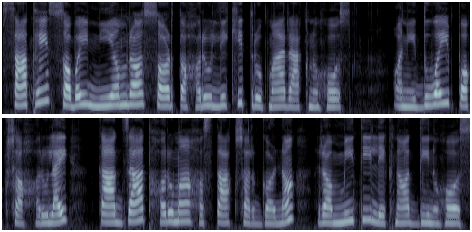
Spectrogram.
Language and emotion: Nepali, neutral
